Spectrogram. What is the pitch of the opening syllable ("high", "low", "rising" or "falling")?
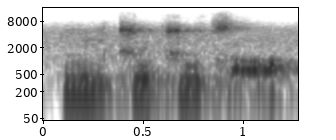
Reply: falling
